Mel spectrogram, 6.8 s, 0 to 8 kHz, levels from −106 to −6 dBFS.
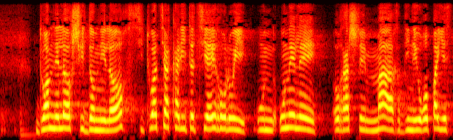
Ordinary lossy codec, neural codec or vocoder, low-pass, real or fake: none; none; 7.2 kHz; real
